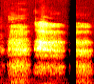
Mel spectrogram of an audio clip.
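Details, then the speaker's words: Imitated wheeze: an adult reproduces wheezing with forced, raspy, faintly whistling breaths to demonstrate the sound of difficult breathing, as heard in long-term smokers' lungs; simulated, not a real patient. "if you wheeze it means you're having trouble breathing so sometimes people who have smoked their whole life when they get older their lungs don't work very good"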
